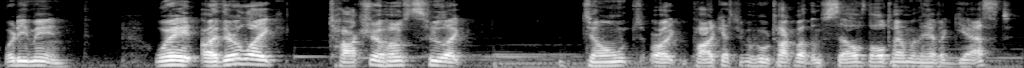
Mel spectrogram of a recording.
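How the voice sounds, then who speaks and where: A young man talks casually on a stream in a masculine voice that sits at an ordinary middle pitch. He muses aloud, wandering through thoughts with restarts and fillers. Faint music plays behind him. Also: steady tone, brisk. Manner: rambling, reflective, many restarts and fillers.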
